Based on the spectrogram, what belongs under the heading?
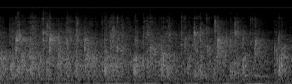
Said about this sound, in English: Thank you, team. Why don't we give the team a hand clap as they go.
